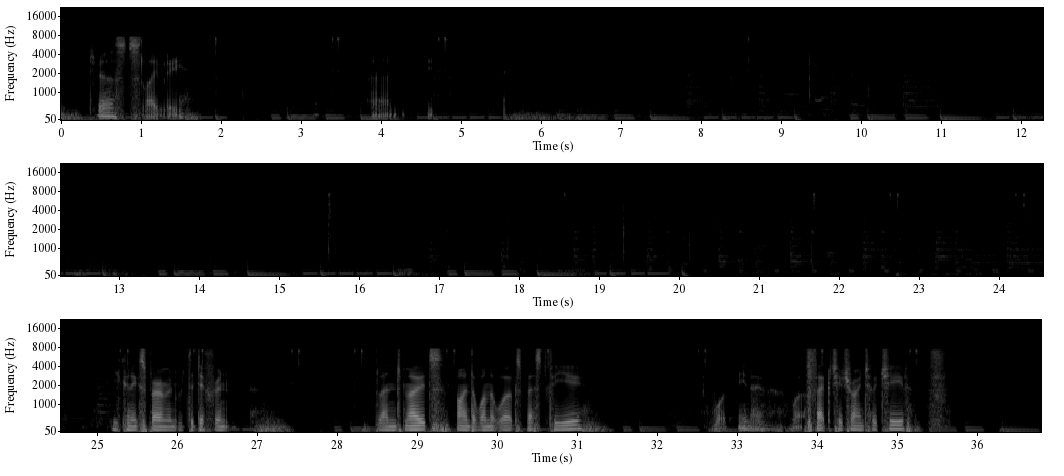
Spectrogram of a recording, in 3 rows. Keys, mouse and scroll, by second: 5.5 alt+scroll up 1, 6.6-7.3 alt+scroll down 1, 8.5-16.3 drag, 16.3 alt+scroll up 1, 17.8-18.1 alt+scroll down 1, 18.5-22.6 drag, 32.4 click.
